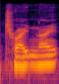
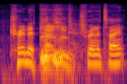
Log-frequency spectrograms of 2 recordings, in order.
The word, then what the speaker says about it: trinitite: The tritonite, is that how you say it? Trinitite. Trinitite. When did they first started well, the first discovery of that, it comes from Trinity, New Mexico.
